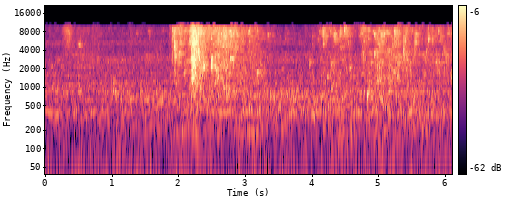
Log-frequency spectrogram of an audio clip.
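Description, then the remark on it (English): Water pours and splashes steadily into a bathtub, a continuous rushing sound that briefly grows louder and brighter partway through before settling back to an even flow. “The water goes down to a hole.”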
